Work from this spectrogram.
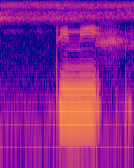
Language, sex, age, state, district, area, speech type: Assamese, female, 18-30, Assam, Lakhimpur, rural, read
